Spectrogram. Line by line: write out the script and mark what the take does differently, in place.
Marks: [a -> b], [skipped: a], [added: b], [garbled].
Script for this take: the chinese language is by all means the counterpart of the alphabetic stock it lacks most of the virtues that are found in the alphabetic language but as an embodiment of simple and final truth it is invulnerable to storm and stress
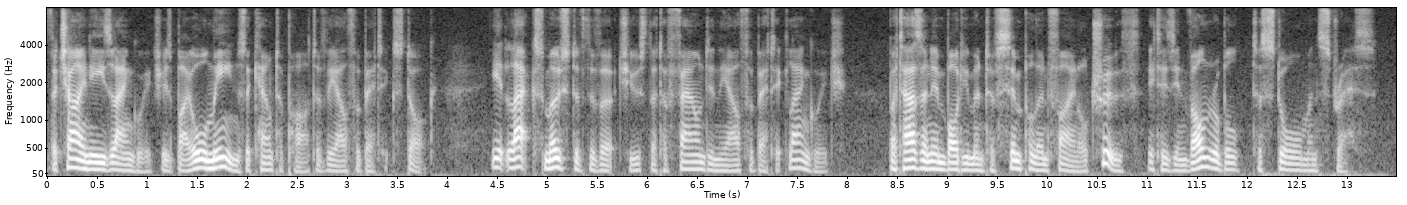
the chinese language is by all means the counterpart of the alphabetic stock it lacks most of the virtues that are found in the alphabetic language but as an embodiment of simple and final truth it is invulnerable to storm and stress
